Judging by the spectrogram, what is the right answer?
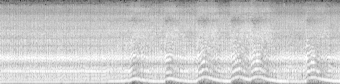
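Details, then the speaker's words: Trophy nitro buggy after a low-speed needle adjustment: the high buzzing idle keeps surging and sagging about once a second without settling; the owner thinks the low-speed needle is running lean and plans to turn it further. "Right. I think it might be the low speed eagle's running a bit bit on the lean side. I'm going to turn it down a bit more."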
